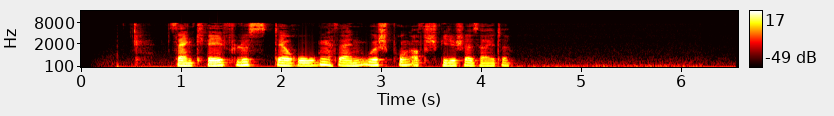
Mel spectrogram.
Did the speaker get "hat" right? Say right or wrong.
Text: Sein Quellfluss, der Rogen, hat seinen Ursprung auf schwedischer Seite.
wrong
